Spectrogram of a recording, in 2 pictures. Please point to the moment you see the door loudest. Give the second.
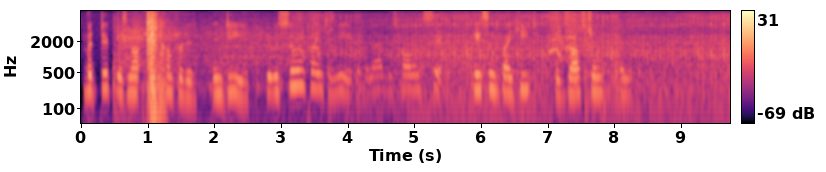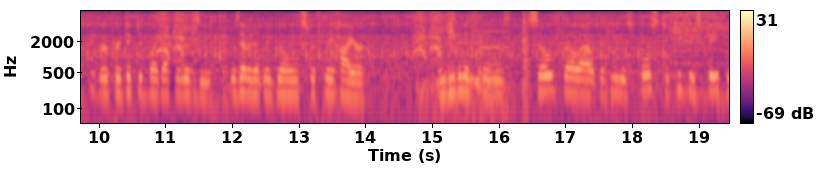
1 s.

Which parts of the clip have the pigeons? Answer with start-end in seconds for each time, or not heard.
14.7-16.2.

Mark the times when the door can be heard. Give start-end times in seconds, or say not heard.
0.5-1.3, 15.8-16.4.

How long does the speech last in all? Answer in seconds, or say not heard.
17 s.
